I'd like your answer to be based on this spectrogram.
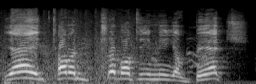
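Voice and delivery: sarcastic taunt at the enemies; sarcastic cheer. Real, not acted. Sarcastic cheer at enemy team.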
